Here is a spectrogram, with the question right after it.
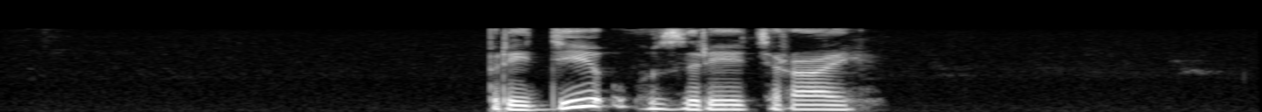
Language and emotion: Russian, neutral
